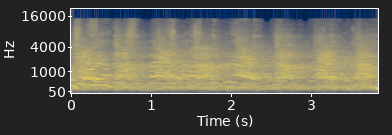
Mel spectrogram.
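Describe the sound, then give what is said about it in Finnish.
A large Finnish home crowd shouts and cheers from the stands in a dense, continuous roar, swelling in rhythmic surges about every half second to second, with chant-like voices rising above the din, while Finland leads 2-1. “Suomalaisyleisö huutaa ja kannustaa katsomossa.”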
